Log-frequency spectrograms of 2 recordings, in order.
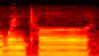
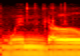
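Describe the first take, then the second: First: The middle consonant is a clear T sound. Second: The middle consonant sounds like a soft D. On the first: The speaker calls it right. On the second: The speaker calls it wrong. "not Winder"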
